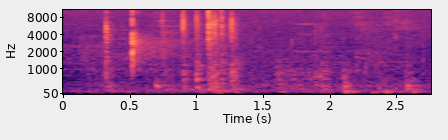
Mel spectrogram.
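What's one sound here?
Pool balls clack against each other and roll on the table.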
